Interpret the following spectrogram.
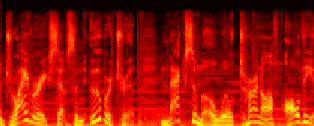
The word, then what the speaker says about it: Maxymo: The Maximo app, which is spelled Maxymo, it helps Uber, Lyft, and Grubhub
